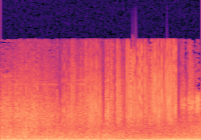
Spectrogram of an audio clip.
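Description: Loud, steady, deep rumbling noise with a hiss over it, a trailer's sound-design rumble. A low hum comes in about halfway through.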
